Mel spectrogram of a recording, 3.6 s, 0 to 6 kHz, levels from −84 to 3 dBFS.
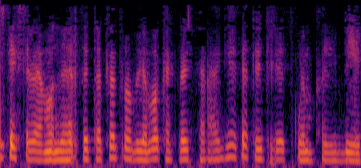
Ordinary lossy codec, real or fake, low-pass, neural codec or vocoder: MP3, 24 kbps; fake; 5.4 kHz; codec, 16 kHz in and 24 kHz out, 0.6 kbps, FireRedTTS-2 codec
